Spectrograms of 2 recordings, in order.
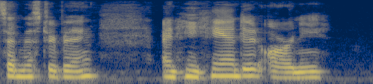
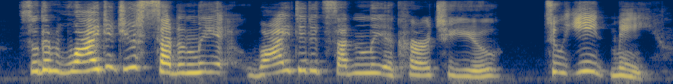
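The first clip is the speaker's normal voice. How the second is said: demanding; 9 semitones higher, 5 dB louder than usual. A narrator's reading. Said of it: "Arnie demanded".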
